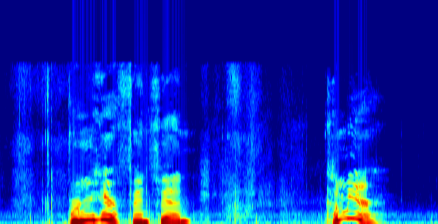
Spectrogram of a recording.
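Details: Captive rescue red fox with a new toy makes harmonic whining calls that arch up then down. Three come close together, then a pause, then one more drawn-out whine.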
